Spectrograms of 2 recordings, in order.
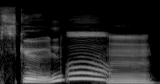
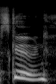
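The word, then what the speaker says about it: Scone: thanks it to clarify it is pronounced schoon but it is spelled s-c-o-n-e that is correct okay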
